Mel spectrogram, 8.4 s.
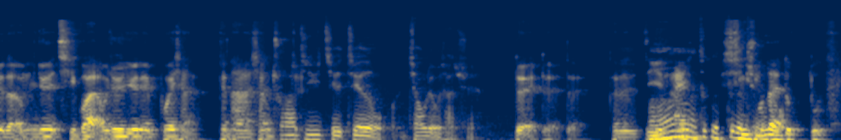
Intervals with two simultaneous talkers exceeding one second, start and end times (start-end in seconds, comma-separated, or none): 6.5-7.9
